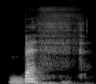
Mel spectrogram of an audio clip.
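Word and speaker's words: بث: another example is Beth Beth Beth of course is going to look like bath when you try to write it in English but it's not bad it's Beth and it means broadcast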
